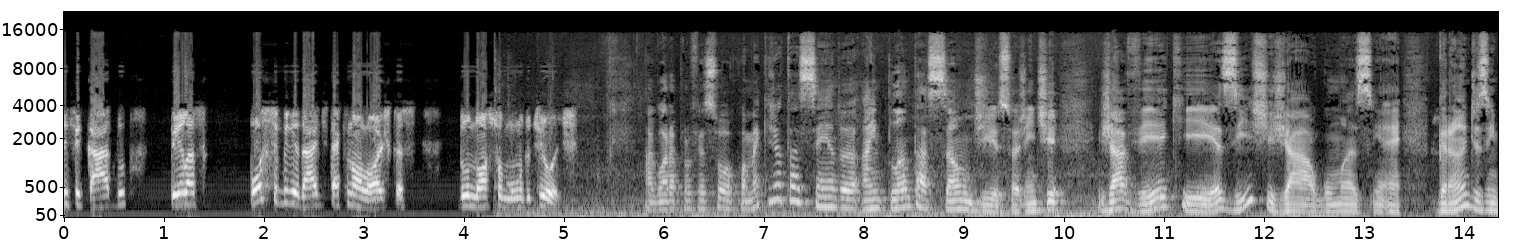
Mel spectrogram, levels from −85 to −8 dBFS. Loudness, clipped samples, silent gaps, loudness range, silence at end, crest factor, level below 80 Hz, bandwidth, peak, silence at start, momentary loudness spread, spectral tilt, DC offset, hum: -17 LUFS; under 0.1%; none; 4 LU; 0 s; 16 dB; -40 dBFS; 16 kHz; -2 dBFS; 0 s; 12 LU; -2.5 dB/octave; under 0.1%; none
